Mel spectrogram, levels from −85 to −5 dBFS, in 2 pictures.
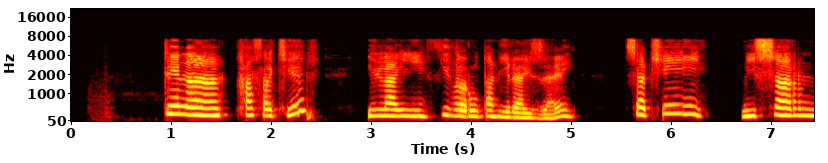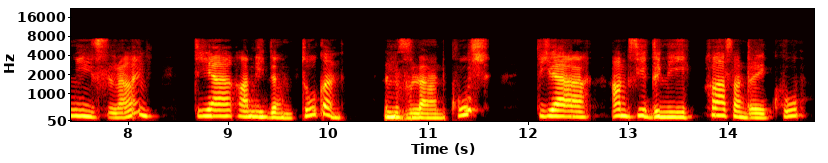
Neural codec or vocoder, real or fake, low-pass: codec, 16 kHz in and 24 kHz out, 0.6 kbps, FireRedTTS-2 codec; fake; 7.2 kHz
